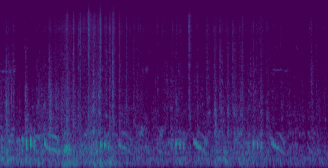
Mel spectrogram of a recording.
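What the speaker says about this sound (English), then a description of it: "I believe all these might be hen birds" Young hen pigeons cooing together: soft, overlapping rolling coos repeat continuously at moderate distance over a low background hum.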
